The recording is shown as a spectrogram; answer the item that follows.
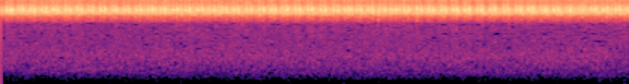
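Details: Male crickets stridulate, running one wing along the serrated vein of the other. The result is a shrill, continuous, finely pulsing trill at a steady level, with no breaks and no background sounds.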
